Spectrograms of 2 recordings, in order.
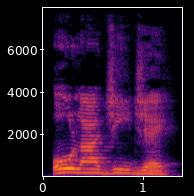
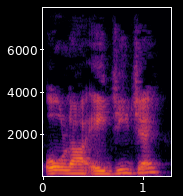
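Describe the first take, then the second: First: The vowel before the second word is dropped. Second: The vowel before the second word is kept. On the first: This is how everyday speakers say it. The speaker calls it right. "you get rid of that first E, you drop it" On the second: This would probably still be understood. The speaker calls it wrong. "They probably would still understand it if you said"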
